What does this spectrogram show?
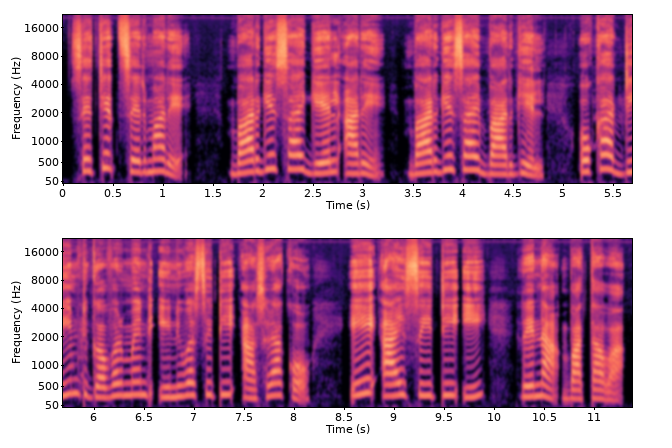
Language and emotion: Santali, neutral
